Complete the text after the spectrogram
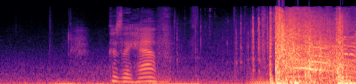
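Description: A young woman speaks flatly.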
